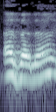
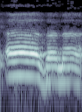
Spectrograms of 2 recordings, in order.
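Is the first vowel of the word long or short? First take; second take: short; long. First: The first vowel is short. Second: The first vowel is long. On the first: The speaker calls it right. "au lieu de dire adhana" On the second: The speaker calls it wrong. "il a juste prolongé une lettre"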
